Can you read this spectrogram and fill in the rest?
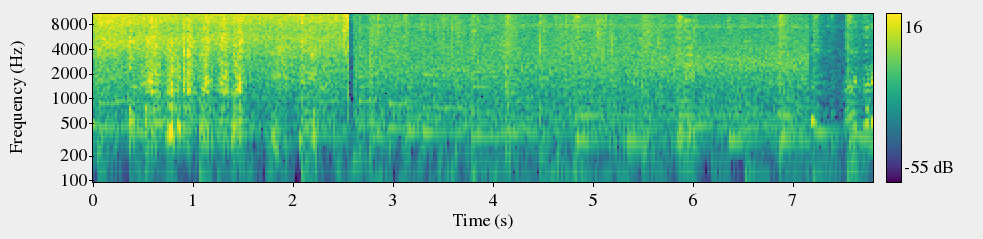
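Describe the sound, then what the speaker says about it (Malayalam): A goat head curry masala is stirred and fried in a pan, giving a continuous scraping, sizzling rustle with a few louder stirring strokes near the start. No one speaks. "ഇനി ഇതിൽ കുറച്ച് വെള്ളം ഒഴിച്ചിട്ട് ഇത് കുറച്ച് വേവിക്കുക"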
